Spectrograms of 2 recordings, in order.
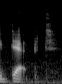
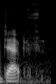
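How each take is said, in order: First: "dept" with a hard T replacing the th; dialect pronunciation. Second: Said in the usual way. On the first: Shown as a demonstration. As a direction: end "dept" on a crisp T, drawn out slowly. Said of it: "they say dept". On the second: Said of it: "but they say dept".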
